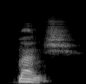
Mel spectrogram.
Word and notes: munch: Australian English

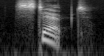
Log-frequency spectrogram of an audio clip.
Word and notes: stepped: American English

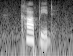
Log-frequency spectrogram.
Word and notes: copied: American English

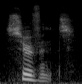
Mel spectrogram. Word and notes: servants: American English

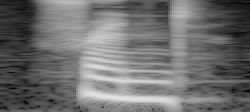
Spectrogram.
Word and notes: friend: British English

